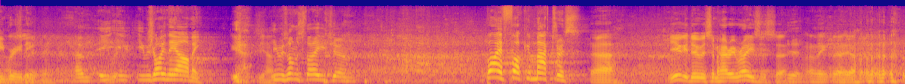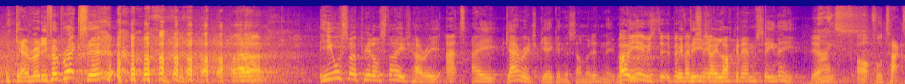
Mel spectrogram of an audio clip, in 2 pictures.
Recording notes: There's also a bonus clip from our live shows last year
